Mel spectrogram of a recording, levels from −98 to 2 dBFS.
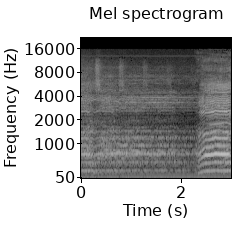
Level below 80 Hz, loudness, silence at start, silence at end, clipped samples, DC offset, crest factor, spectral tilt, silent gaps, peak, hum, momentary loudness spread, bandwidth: -54 dBFS; -29 LUFS; 0 s; 0 s; under 0.1%; under 0.1%; 22 dB; -1 dB/octave; none; -8 dBFS; 50 Hz at -55 dBFS; 15 LU; 16 kHz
